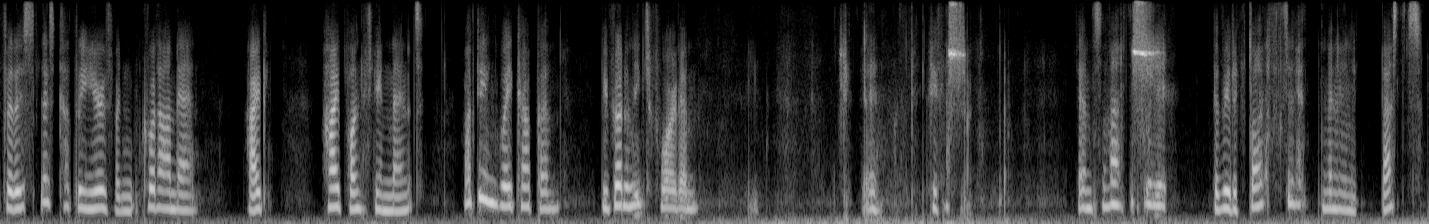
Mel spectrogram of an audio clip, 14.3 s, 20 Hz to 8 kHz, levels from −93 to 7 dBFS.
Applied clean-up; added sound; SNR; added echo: neural diffusion model UNIVERSE++.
